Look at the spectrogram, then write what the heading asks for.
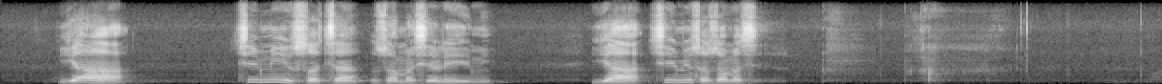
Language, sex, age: Venda, male, 20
